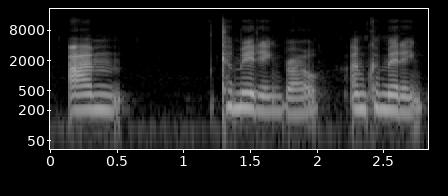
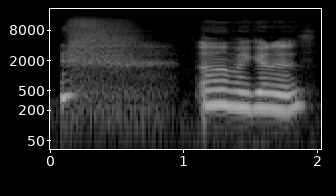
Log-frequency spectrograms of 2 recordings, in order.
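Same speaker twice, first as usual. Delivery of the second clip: usual speaking voice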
